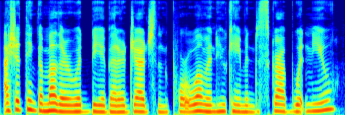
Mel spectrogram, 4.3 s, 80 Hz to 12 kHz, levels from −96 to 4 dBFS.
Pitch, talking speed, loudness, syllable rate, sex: 195 Hz, 290 wpm, -17 LUFS, 6.0 syllables/s, female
